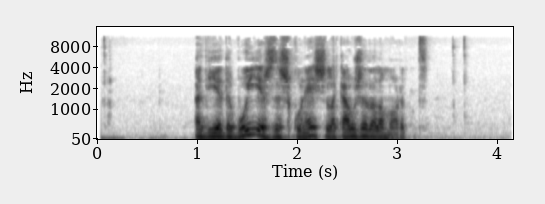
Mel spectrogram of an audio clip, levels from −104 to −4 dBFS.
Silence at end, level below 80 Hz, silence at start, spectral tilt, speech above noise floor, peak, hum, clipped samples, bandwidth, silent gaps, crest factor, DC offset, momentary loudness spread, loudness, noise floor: 0.9 s; -46 dBFS; 1 s; -5.5 dB/octave; 41 dB; -2 dBFS; none; under 0.1%; 11.5 kHz; none; 18 dB; under 0.1%; 19 LU; -19 LUFS; -59 dBFS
